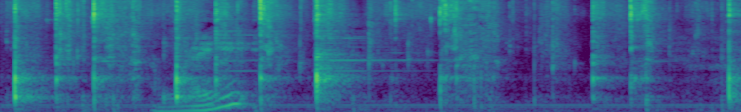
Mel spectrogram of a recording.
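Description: Spoon stirring a homemade healthy salad in a bowl after salt is added, a few sharp scraping clinks and rustles under brief talk in a kitchen.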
